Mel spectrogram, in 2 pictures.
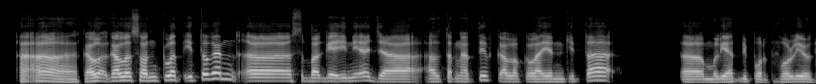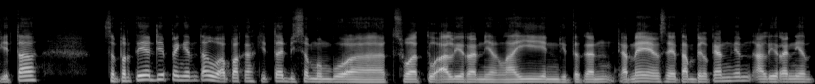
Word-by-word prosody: Heeh, 125 -6 +3
kalau 150 +5 +3
kalau 175 +2 +5
SoundCloud 175 +3 +2
itu 180 +6 0
kan, 255 -1 +2
eee, 160 0 +4
sebagai 150 0 +1
ini 155 +3 0
aja, 130 -6 +2
alternatif 135 +8 -2
kalau 135 -1 -1
klien 130 0 0
kita, 185 +8 +1 0.7
eee, 120 -1 +3
melihat 125 +2 0
di 130 - -5
portofolio 125 -1 -1
kita, 190 - 0 0.7
sepertinya 200 +7 0
dia 225 +2 -3
pengen 195 -3 -3
tahu 200 -5 0
apakah 150 +1 -3
kita 145 +1 -4
bisa 135 +1 -7
membuat 120 -3 -1
suatu 120 0 -1
aliran 120 -1 +1
yang 110 -1 -4
lain, 120 +1 -1
gitu 115 0 -7
kan. 120 0 -3
Karena 140 +4 +1
yang - - -2
saya 125 -2 -1
tampilkan 125 +5 -1
kan 175 0 -5
alirannya 125 -1 -2
130 Hz, 145 wpm, -21 LUFS, 125-160 Hz, 0.7 s, kalau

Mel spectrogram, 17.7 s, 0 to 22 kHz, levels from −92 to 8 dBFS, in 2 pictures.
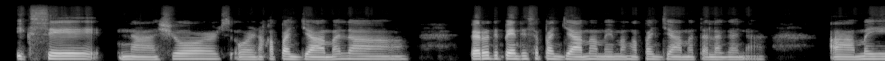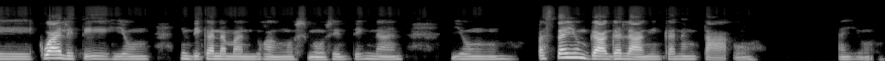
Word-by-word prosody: iksi 175 0 +2 0.3
na 150 -2 -1
shorts 175 0 -2
or 150 0 -2
naka-pajama 150 0 0
lang, 165 -2 -4 0.6
pero 175 +2 +7
depende 180 -2 +4
sa 190 +1 -6
pajama. 165 -1 +1
May 155 0 -3
mga 155 -1 -4
pajama 150 -1 -3
talaga 145 0 -4
na, 155 +2 -10 0.8
ah, 155 0 0
may 160 0 -3
quality. 180 -6 +5
'Yong 160 0 -5 0.3
hindi 175 -1 -2
ka 175 0 +2
naman 160 -2 -1
mukhang 155 -2 -3
ngusngusin 150 +1 -4
tingnan, 160 -1 -5 0.5
'yong 160 0 -5 0.3
basta 195 +8 +4
'yong 265 -2 +6
gagalangin 165 -3 +5
ka 160 - -4
ng 160 0 -6
tao. 130 +2 -7 0.8
Ayun. 75 -1 -8
160 Hz, 110 wpm, -23 LUFS, 150-170 Hz, 0.8 s, pero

